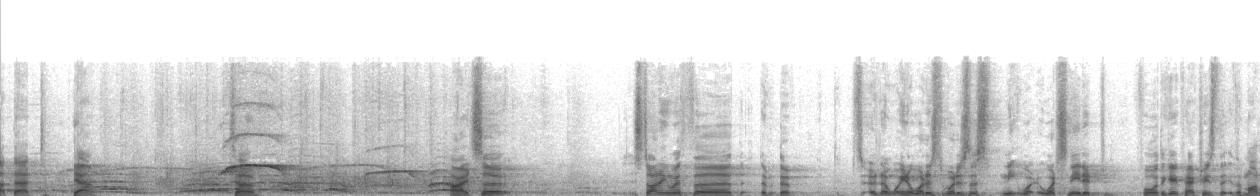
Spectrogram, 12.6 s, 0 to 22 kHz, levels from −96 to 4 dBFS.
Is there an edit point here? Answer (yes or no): no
